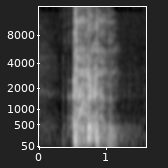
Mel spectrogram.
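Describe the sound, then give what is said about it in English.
A raspy cough blends into a brief throat clearing, one rough burst lasting under a second, heard alone with no talking around it. “It does, you know, yeah, I might have to cough.”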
